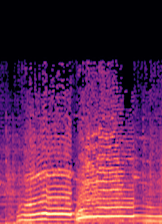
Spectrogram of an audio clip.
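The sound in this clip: A cat meowing in two long, loud, drawn-out meows. Each one rises in pitch as it begins and then holds a clear, steady tone, with the second following right after the first.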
